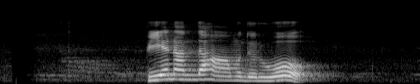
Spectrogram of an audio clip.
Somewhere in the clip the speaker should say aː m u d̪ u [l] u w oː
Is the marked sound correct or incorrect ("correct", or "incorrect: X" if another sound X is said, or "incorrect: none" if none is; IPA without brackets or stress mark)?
incorrect: ɾ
